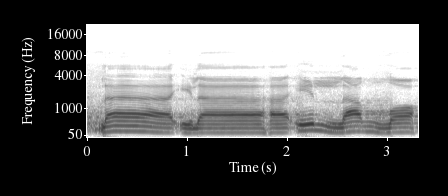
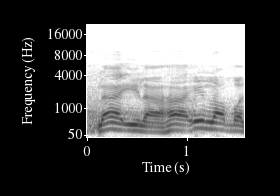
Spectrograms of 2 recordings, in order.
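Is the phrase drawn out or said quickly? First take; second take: drawn out; quick. First: The phrase is said slowly with long vowels. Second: The phrase is said quickly and short. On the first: The speaker calls it right. "disunatkan memanjang" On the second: The speaker calls it wrong. "jangan cepat jangan kata la ilaha illallah, jangan gitu"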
